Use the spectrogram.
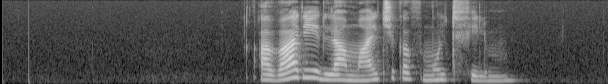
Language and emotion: Russian, neutral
